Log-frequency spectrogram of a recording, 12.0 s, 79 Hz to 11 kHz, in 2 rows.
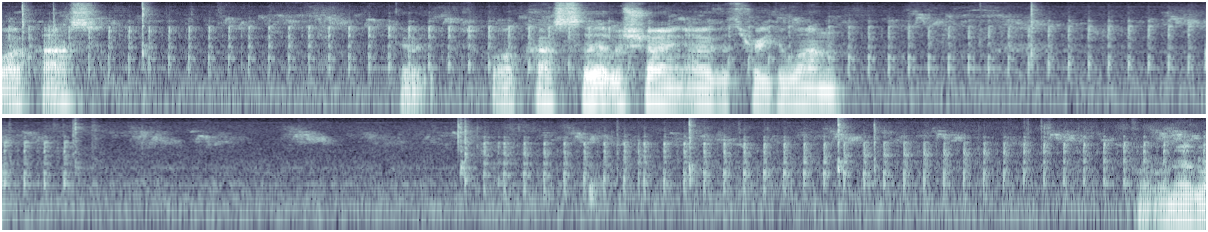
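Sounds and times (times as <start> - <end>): sharp clicks: 0.0 - 2.8, 3.5 - 6.6, 8.2 - 12.0
radar interference pulses: 8.2 - 12.0.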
